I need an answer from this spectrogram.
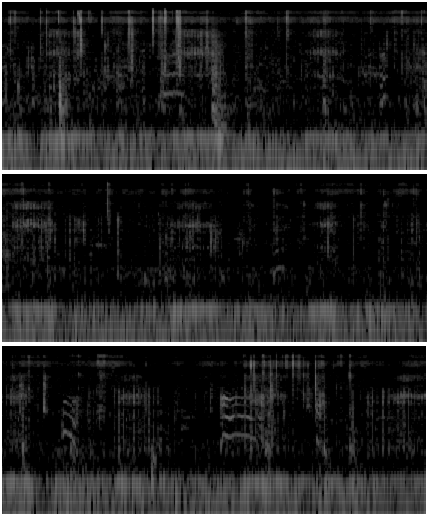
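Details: Gray Persian Chinchilla shorthair mother cat Yupi caring for her kittens, born in an early-September typhoon; a continuous low pulsing purr, with soft clicks, rustles and a couple of faint high mews late on.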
